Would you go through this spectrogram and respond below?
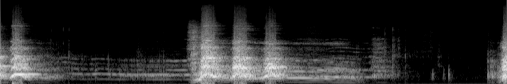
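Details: White Swiss Shepherd dog barking: a sharp bark, then a quick burst of three loud barks with a drawn-out, whining, tonal tail, and a final bark at the end.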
